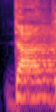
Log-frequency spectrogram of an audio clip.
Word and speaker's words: Don: And then my black brothers and sisters go, Dion, D-Ray, like they want to give me extra syllables. Like, dude. – If you were in Florida, yes, they put like a lud. – They put a lud. – So black folks give me too many syllables, white folks don't give me enough.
